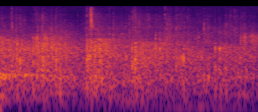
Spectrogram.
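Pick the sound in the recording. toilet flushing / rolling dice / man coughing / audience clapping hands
audience clapping hands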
